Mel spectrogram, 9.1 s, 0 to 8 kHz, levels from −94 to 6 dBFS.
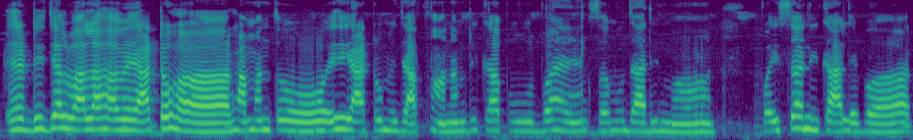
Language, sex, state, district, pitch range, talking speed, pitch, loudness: Chhattisgarhi, female, Chhattisgarh, Sarguja, 195-220 Hz, 125 wpm, 205 Hz, -21 LUFS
